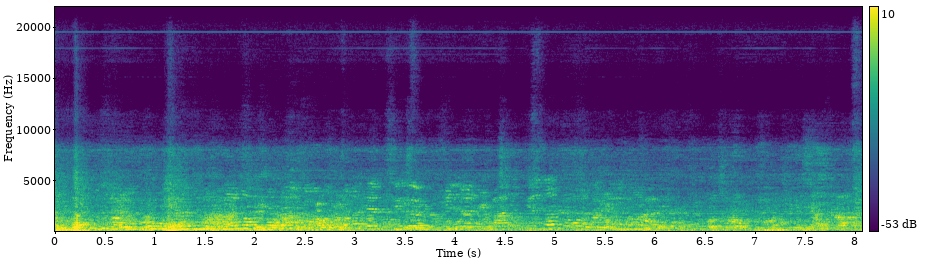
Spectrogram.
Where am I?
in a cafe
